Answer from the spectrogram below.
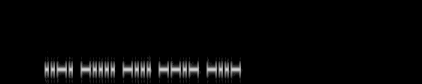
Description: Morse code, heard as a keyed tone, about 40 wpm, 700 Hz. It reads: F6BQX
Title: DXCC-100 Call Signs - 5 Characters - 40wpm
